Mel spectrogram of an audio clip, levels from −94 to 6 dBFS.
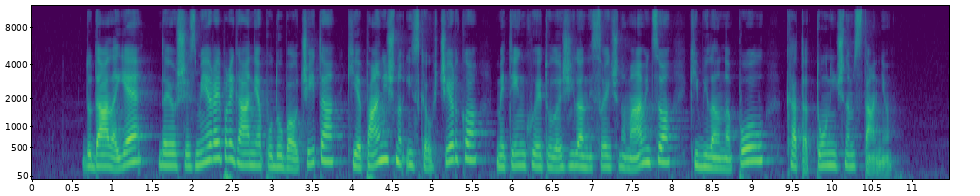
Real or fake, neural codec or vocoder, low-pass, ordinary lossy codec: real; none; 10.8 kHz; none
